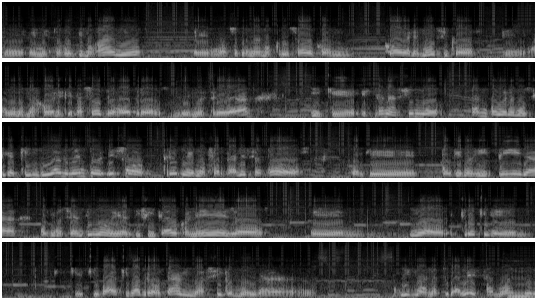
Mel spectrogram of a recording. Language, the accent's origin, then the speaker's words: Spanish; Córdoba, Argentina; pertenecen ya al imaginario colectivo y a la sensibilidad une como cordobeses o como argentinos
